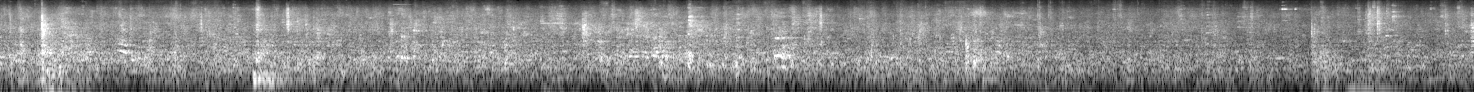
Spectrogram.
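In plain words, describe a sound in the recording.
An orchestra plays in a large echoing hall.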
